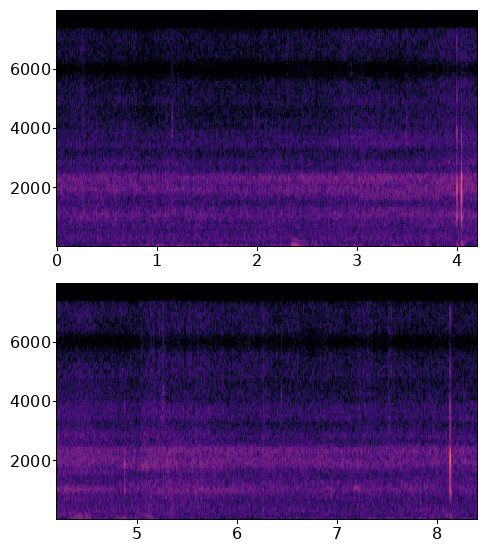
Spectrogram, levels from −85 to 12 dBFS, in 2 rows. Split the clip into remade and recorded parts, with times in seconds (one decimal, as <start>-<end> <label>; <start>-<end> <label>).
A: 0.0-4.1 recorded; 4.1-4.8 remade; 4.8-8.4 recorded

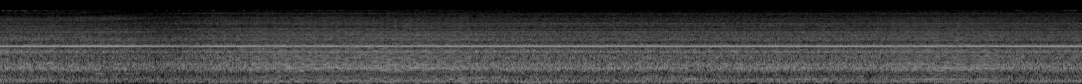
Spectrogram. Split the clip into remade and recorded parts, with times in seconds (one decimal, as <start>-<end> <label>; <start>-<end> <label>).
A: 0.0-2.5 recorded; 2.5-4.7 remade; 4.7-8.9 recorded; 8.9-10.0 remade; 10.0-10.8 recorded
